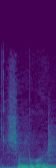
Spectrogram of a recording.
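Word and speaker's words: Chambord: Shambbor.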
